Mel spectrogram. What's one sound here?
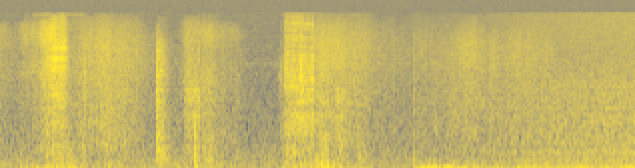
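Bare feet step softly on a floor.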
